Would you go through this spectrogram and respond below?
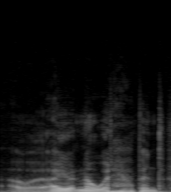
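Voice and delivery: ordinary talk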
